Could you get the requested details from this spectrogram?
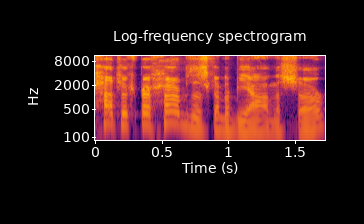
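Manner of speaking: croaky frog-like voice. Announcing a guest on the show, the speaker does a Patrick Mahomes frog voice. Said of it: "that's the frog voice".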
